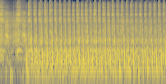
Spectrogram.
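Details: Dirt bike single after valve shim adjustment (down five and six shim sizes), cold start knob pulled: crisp, even firing at brisk fast idle, about fifteen pulses a second, no ticking or misses; runs healthy.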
